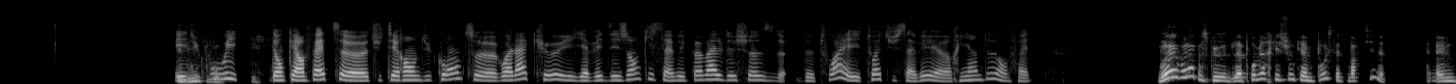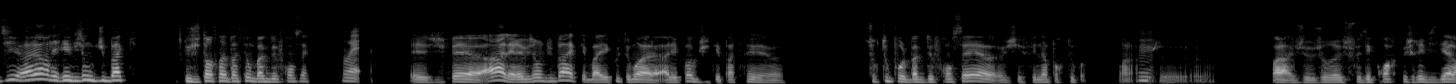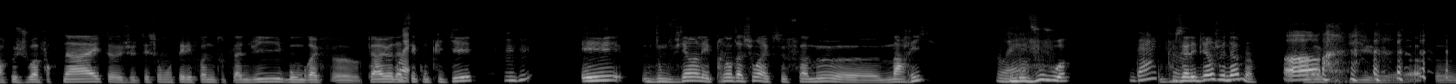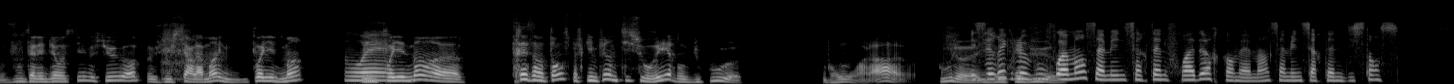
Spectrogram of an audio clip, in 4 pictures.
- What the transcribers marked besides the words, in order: tapping; stressed: "mari"; surprised: "vouvoie"; stressed: "D'accord"; chuckle; stressed: "poignée"
- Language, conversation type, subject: French, podcast, Quelle rencontre t’a appris quelque chose d’important ?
